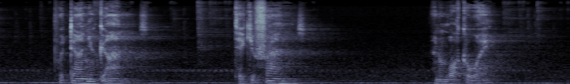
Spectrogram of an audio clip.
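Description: A man speaks slowly and calmly in short phrases, close by.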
